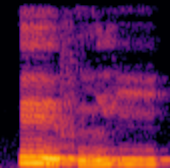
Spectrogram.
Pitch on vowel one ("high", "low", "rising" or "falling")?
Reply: falling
